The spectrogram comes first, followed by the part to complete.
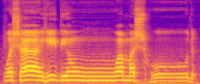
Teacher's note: تنوین کے بعد واو آ رہا ہے، یہاں پر ادغام ہوگا، غنہ کریں گے۔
